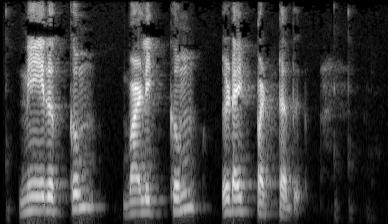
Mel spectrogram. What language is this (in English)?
Tamil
